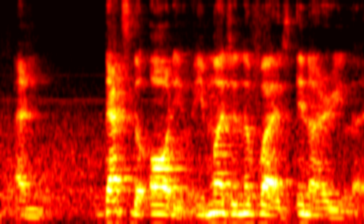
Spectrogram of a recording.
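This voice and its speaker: A man with an American accent speaks at a fairly slow pace in a medium pitch. Noticeable background noise and audible room echo surround him. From Trinidad. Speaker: sound system selector. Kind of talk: casual interview. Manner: animated.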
